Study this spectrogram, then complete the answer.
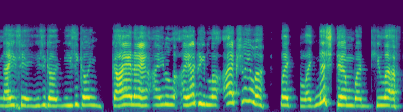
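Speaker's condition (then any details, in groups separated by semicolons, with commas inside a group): Spastic quadriplegic cerebral palsy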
